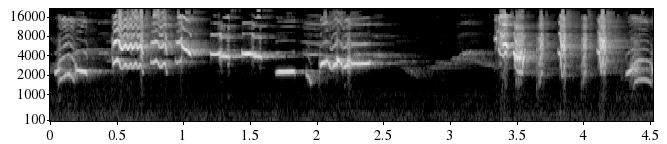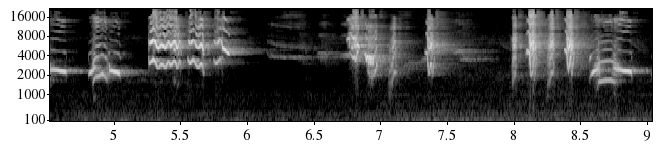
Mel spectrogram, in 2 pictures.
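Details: Oriental magpie-robin (kacer), a caged bird singing in the evening, delivers varied whistled phrases and buzzy harsh notes in bursts, with rising and falling slurred whistles and short pauses between phrases.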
